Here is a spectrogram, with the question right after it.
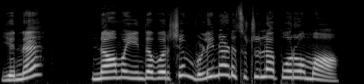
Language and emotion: Tamil, surprised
